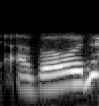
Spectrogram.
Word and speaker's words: Avowed: mais Avowed.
